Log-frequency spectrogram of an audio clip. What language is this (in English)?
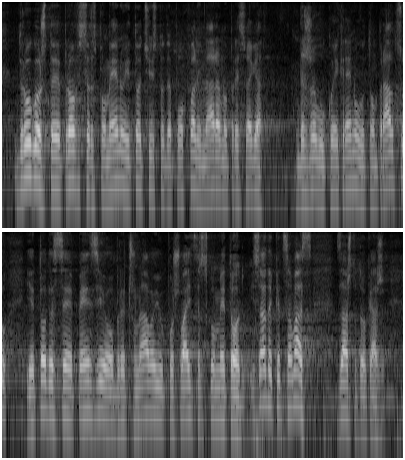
Serbian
